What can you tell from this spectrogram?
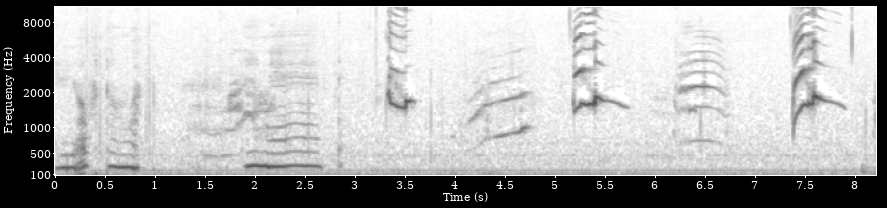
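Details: Twenty-four-day-old Munchkin kitten from Momo's litter, indoors: a series of thin, high squeaky mews rising sharply then sliding down, about one every second, after some low humming tones at the start.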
